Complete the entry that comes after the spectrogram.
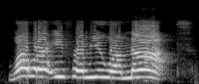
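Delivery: loud indignant refusal. Retold or imitated. Refusing a stranger's homemade sweets, loud and indignant. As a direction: throw the question back, half shouting.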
